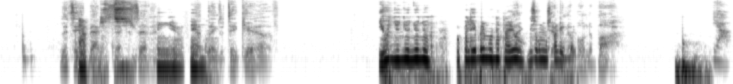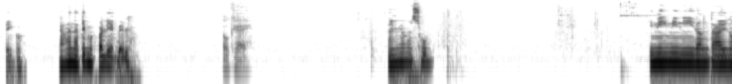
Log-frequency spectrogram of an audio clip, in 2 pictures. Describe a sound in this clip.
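A young man talks close to a microphone, with pauses.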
